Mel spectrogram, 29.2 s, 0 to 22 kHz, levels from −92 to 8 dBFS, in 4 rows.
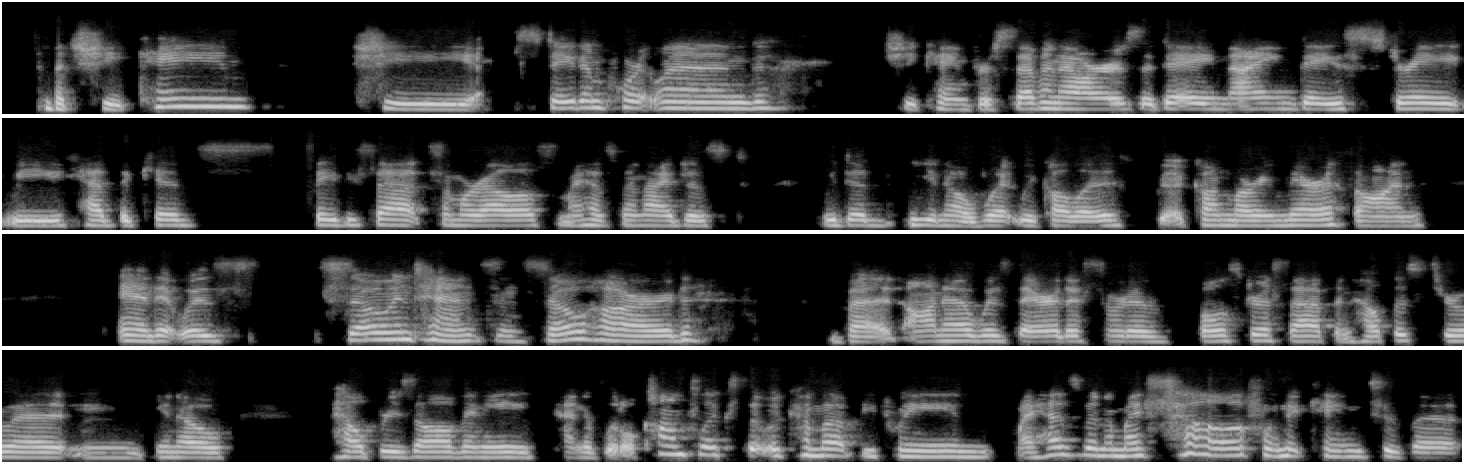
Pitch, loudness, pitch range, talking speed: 195 Hz, -18 LUFS, 185-230 Hz, 175 wpm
